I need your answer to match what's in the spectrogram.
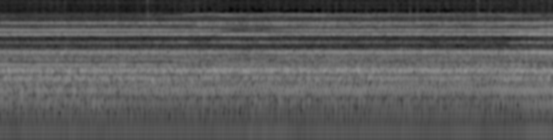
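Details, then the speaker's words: Motor with a belt drive: steady hum with a thin constant-pitch whistling whine that grows louder as belt load increases; points to a worn motor bearing due for replacement. "E aí bom então esse barulho é sentem está com a correia tem sem peso quando aumenta o peso então aumento barulho aí que que tu tá sentindo entendeu"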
